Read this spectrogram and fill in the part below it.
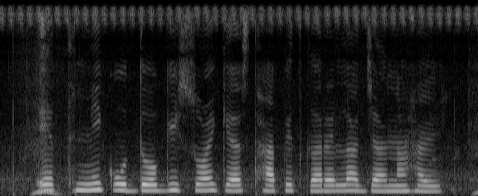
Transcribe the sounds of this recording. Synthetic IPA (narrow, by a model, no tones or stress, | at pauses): eːt̪ʰnɪkʊd̪joːɡisɔjkest̪ʰaːpɪt̪kəɾɛːlad͡ʒaːnaɦəi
